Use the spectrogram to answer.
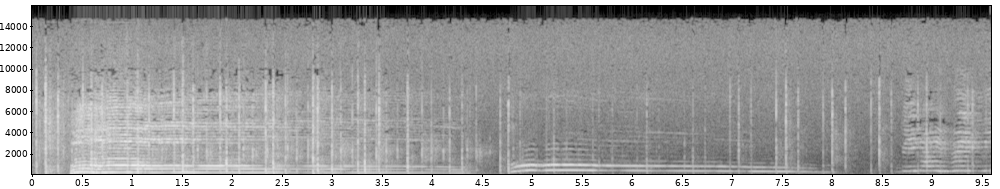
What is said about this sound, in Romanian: Când urlă motanul dintr-un cap, se aude cale de o zi, iar când urlă din toate 7, se aude cale de 7 zile.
